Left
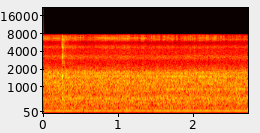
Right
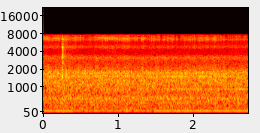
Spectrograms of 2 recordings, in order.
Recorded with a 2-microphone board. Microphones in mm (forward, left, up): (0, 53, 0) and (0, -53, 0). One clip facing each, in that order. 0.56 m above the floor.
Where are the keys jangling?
30° left (ahead or behind), 1.4 m.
